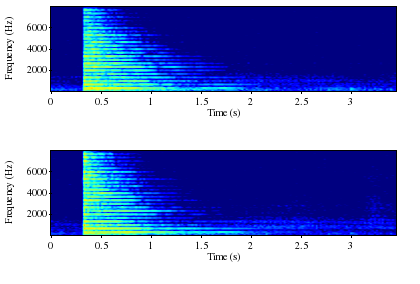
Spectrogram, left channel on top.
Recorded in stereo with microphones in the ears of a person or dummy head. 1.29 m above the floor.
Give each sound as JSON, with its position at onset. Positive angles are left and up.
{"t": 0.3, "sound": "a guitar", "side_deg": -70, "distance_m": 1.5}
